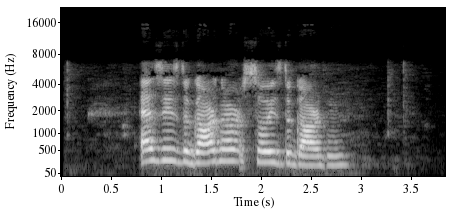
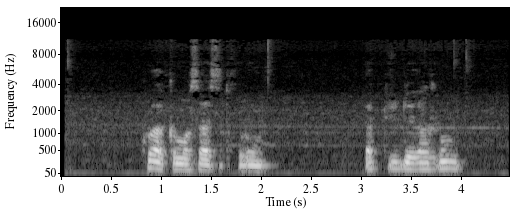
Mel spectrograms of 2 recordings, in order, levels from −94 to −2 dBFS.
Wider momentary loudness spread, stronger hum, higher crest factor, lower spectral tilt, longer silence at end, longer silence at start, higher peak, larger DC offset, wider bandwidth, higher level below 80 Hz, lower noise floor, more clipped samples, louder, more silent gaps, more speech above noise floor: about the same, 7 LU vs 9 LU; neither; about the same, 18 dB vs 20 dB; second, -3 dB/octave vs -8 dB/octave; first, 0.95 s vs 0.5 s; about the same, 0.8 s vs 0.85 s; first, -2 dBFS vs -6 dBFS; neither; second, 7.2 kHz vs 11.5 kHz; second, -64 dBFS vs -54 dBFS; about the same, -57 dBFS vs -55 dBFS; neither; first, -16 LUFS vs -24 LUFS; neither; first, 40 dB vs 32 dB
